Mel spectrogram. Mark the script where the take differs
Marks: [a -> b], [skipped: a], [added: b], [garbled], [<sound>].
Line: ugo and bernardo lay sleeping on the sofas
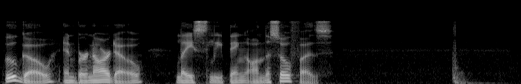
ugo and bernardo lay sleeping on the sofas [thud]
